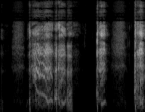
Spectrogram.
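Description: A fit of harsh, raspy coughing brought on by laughing: one long hacking burst followed by two shorter coughs, with a few wheezy breaths between them and no speech.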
